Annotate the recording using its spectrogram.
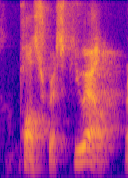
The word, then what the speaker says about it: PostgreSQL: First of all, let's clarify how to pronounce Postgres. Yes. Okay. So the official name is PostgreSQL, which is pronounced PostgreSQL, right? So post, like a blog post, that, that should be easy. By the way, I, am I'm, I'm talking about pronunciation and I'm not, not, not a native English speaker, so I might get it totally wrong, but bear with me. So post, like post, that's easy. Gress, it goes after that.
